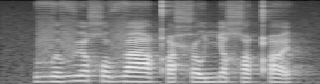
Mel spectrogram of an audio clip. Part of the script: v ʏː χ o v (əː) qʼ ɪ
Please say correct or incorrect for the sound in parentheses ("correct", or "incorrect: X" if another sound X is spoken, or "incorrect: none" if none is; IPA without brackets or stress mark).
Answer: incorrect: aː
